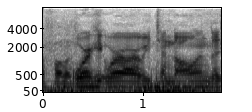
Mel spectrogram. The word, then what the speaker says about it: Tänndalen: Tänndalen? Did I say it right? Tänndalen.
